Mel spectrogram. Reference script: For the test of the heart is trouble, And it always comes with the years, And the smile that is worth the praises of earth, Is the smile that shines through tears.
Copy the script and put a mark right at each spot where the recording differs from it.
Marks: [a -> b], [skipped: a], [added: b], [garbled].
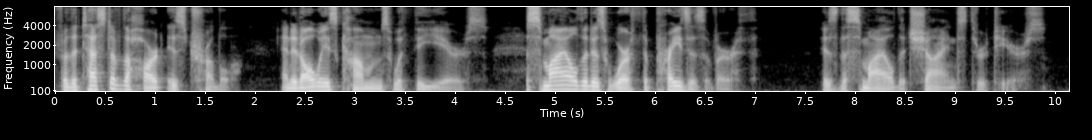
For the test of the heart is trouble, And it always comes with the years, [skipped: And] the smile that is worth the praises of earth, Is the smile that shines through tears.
